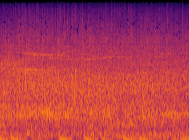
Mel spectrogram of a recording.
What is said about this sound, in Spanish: ¡Tiempo! Un fuerte aplauso mientras se hidrata. Fuerte aplauso para los muchachos. Fuertes aplausos.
